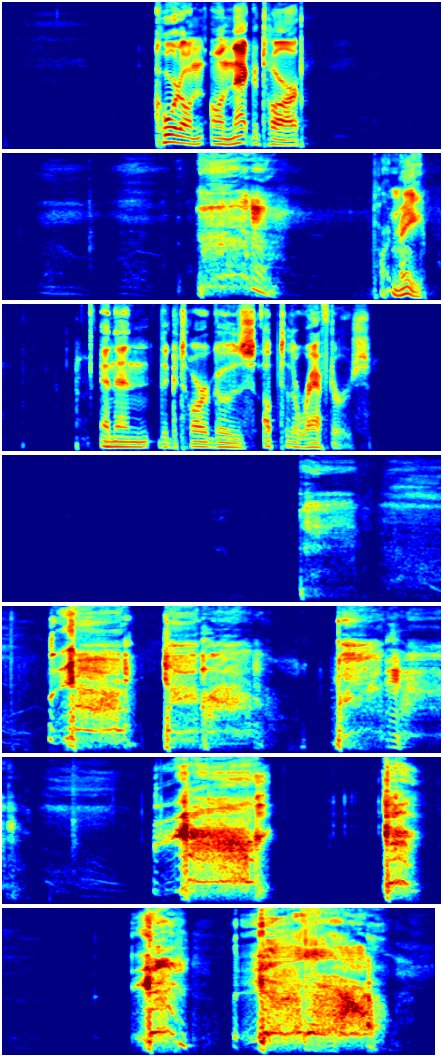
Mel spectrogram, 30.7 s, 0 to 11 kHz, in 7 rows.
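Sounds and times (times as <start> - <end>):
speech: 1.6 - 3.1, 6.3 - 7.2, 8.2 - 8.7, 9.8 - 12.5, 18.1 - 18.9, 20.9 - 21.6
person clearing throat: 6.3 - 7.3, 18.0 - 22.2, 23.4 - 24.7, 25.8 - 26.2, 27.6 - 30.2
person coughing: 6.3 - 7.3, 18.0 - 20.3, 20.9 - 22.1, 23.5 - 24.7, 25.8 - 26.2, 27.6 - 30.2.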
